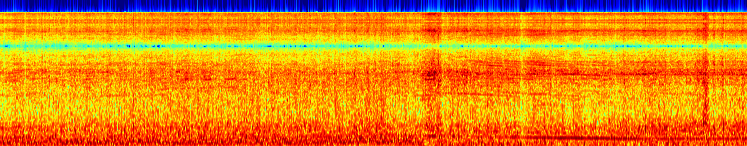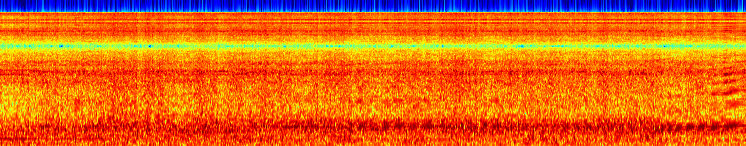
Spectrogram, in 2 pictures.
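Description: Wind roars loudly against the rider at speed.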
